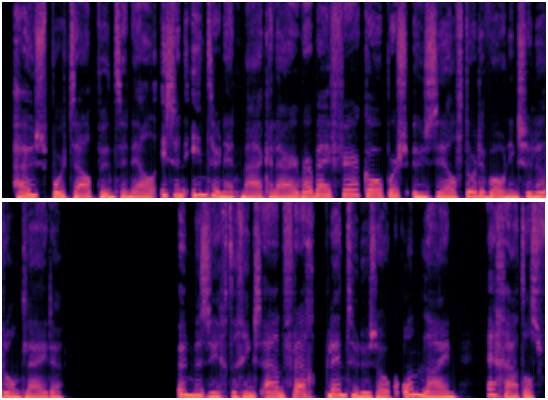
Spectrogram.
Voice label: voice over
